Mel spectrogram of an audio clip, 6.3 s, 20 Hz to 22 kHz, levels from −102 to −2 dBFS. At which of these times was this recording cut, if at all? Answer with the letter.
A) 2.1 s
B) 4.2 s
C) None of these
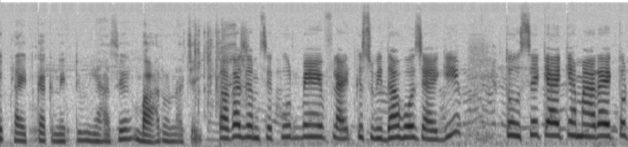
A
